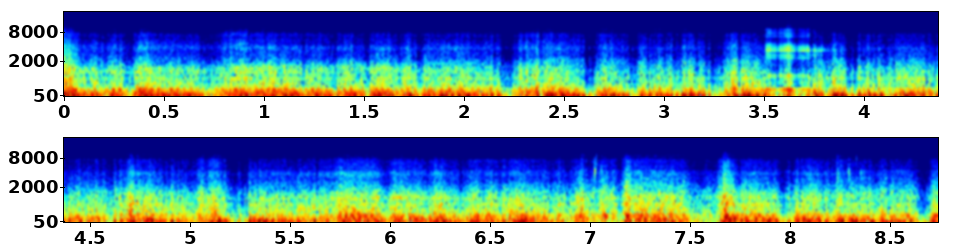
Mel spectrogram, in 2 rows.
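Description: Yamaha FZ-V3's 150 cc single-cylinder engine running with wind and road noise while riding in traffic. A vehicle horn toots briefly about three and a half seconds in.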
